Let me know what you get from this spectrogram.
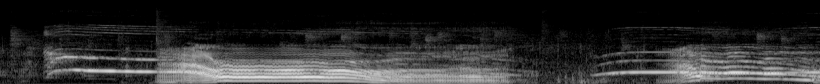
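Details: An Alaskan Malamute sings with its family in a choir, howling in long, wavering tones that slide downward while people's voices join in.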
